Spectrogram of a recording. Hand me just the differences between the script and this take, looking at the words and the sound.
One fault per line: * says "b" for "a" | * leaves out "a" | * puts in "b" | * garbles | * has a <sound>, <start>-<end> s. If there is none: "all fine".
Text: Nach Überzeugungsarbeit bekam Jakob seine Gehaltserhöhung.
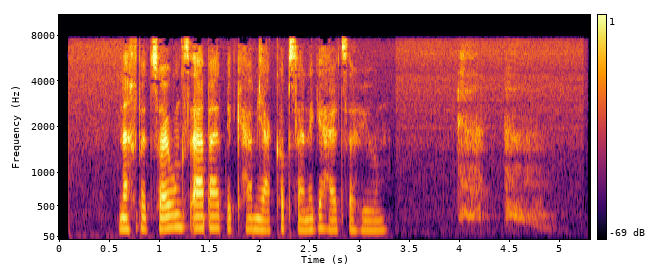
* has a throat clearing, 4.0-5.1 s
